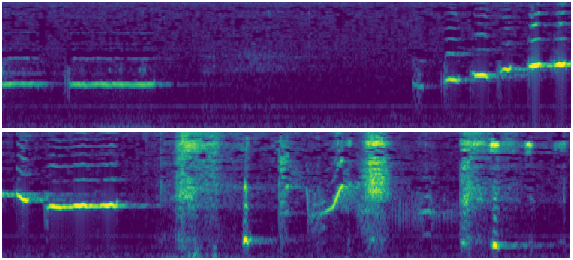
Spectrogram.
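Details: Pet cockatiel whistling a melodic song: a steady held note, a pause, then a rising run of clear whistled notes that steps down and falls away. It ends in scratchy, noisy bursts and brief whistles over low indoor hum.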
